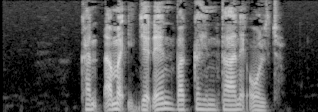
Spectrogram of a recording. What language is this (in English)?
Oromo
